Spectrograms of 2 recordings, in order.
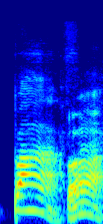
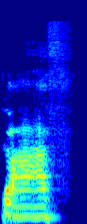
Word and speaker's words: Bath: That doesn't say Bath, that says Bath. If it was Bath, it would have an R in it. It's spelled Bath, but it's pronounced Bath.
